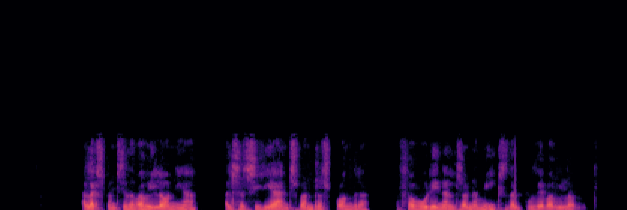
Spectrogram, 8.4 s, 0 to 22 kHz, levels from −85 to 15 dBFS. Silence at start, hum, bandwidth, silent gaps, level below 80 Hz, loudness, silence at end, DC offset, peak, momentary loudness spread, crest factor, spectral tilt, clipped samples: 1.1 s; none; 8 kHz; 2.81-2.98 s, 5.02-5.26 s; -68 dBFS; -26 LUFS; 0.65 s; under 0.1%; -6 dBFS; 9 LU; 20 dB; -7 dB/octave; under 0.1%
